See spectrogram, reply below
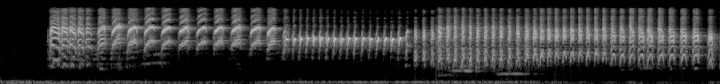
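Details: Greater green leafbird (Chloropsis sonnerati), song: lure song to provoke other caged birds into singing.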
